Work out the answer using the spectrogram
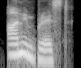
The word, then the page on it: Unimpressed: Indian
